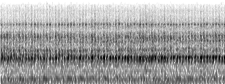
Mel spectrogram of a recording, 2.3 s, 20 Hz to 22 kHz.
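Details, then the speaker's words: 2005 Subaru Forester 2.5 SOHC boxer, incorrect earlier timing belt job: steady high-pitched whistle over even idle, located inside timing belt cover; timing belt tensioner or idler pulley bearing suspected, later knocking developed. "And there it is. It's inside the timing belt cover. So, what they tell you, the timing belt tensioner or an idler pulley or something inside of there is making all this noise."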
